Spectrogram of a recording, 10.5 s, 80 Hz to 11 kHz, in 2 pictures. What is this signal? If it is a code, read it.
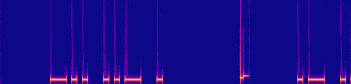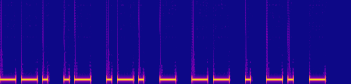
Morse code, heard as a keyed tone, about 15 wpm, 700 Hz. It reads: DUE APARTMENT
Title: Sentences from Top 900 Words - New Word Drill - 15wpm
